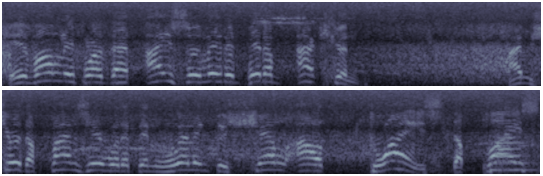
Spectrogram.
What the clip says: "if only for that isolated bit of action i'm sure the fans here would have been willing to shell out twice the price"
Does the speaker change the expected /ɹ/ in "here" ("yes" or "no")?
no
